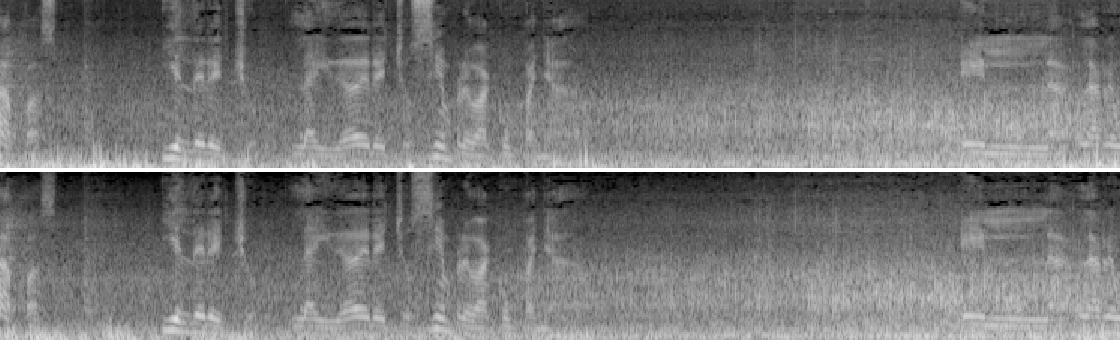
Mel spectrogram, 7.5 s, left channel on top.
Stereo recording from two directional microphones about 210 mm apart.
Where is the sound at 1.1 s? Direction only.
10° right (ahead or behind).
